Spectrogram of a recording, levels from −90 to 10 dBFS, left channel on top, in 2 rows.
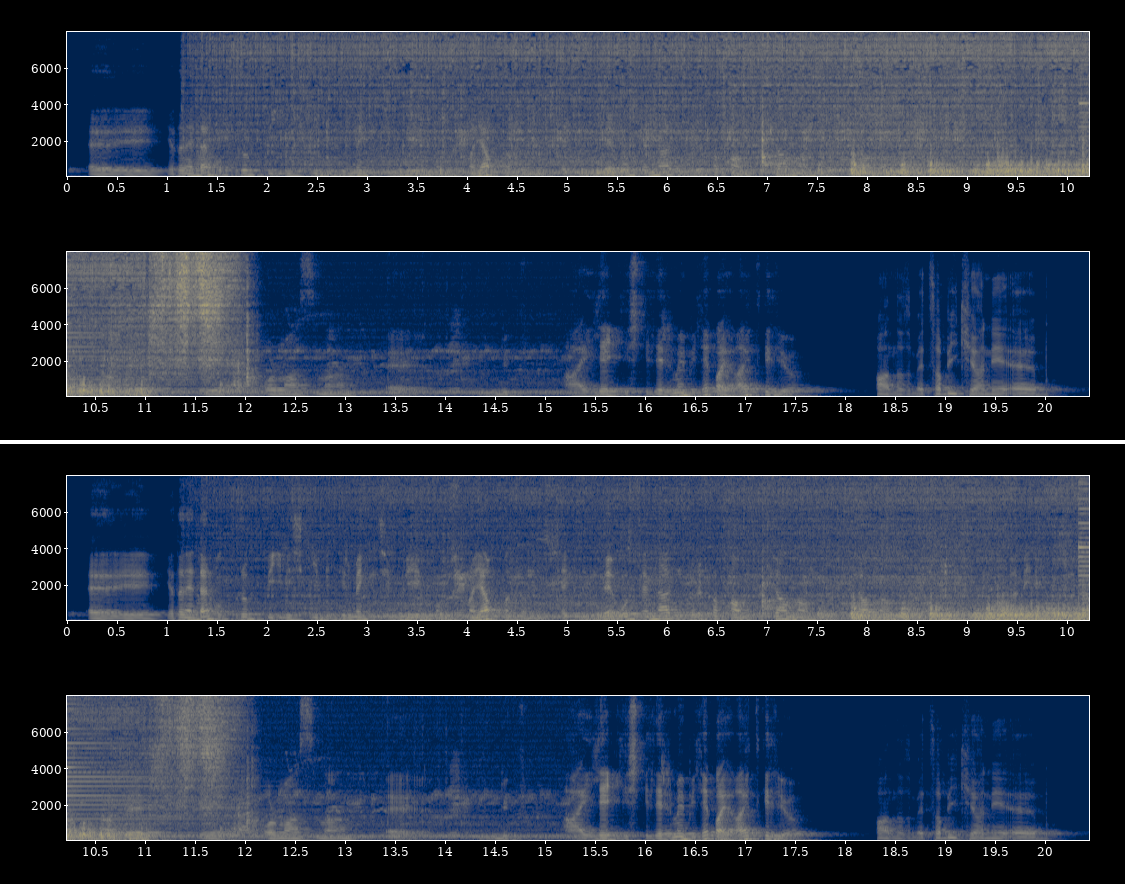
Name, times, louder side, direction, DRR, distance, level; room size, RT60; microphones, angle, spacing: voice 1, 0.2-8.7 9.1-11.0 11.3-13.1 13.4-13.8 14.3-14.6 15.2-17.5, right 2 dB, 80° right, 5 dB, 1.2 m, -38 dB
sound 1, 1.1-12.1, left 4 dB, 85° left, 1.3 m, -30 dB
sound 2, 2.9-15.4, right 2 dB, 30° right, 0.8 m, -45 dB
Acoustic guitar, 10.1-12.7, right 4 dB, 55° right, 1.2 m, -41 dB
voice 2, 18.3-20.0, left 3 dB, 30° left, 10 dB, 0.5 m, -41 dB
11.0 x 9.7 x 2.2 m, 0.68 s
head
